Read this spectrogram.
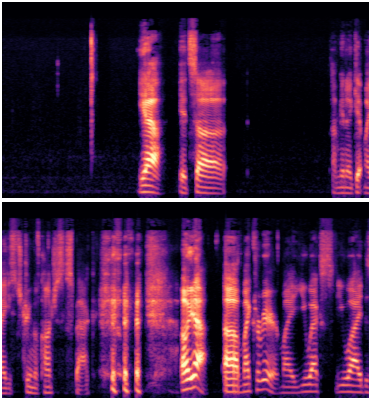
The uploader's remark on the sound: My first podcast done solo in my car.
